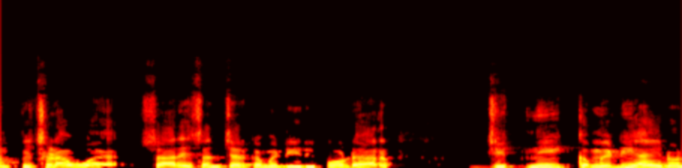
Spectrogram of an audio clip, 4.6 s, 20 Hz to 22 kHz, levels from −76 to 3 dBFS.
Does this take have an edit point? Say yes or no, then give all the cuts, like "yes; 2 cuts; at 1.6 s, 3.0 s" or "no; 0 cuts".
no; 0 cuts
